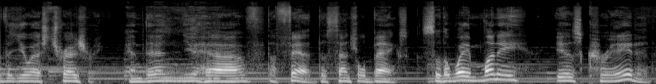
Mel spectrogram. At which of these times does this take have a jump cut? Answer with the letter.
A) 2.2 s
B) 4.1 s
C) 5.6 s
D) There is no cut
B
